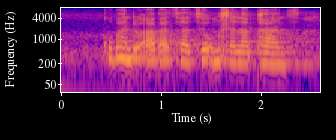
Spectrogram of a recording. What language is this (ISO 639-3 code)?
zul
